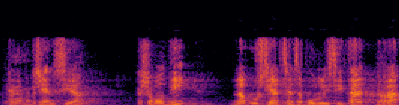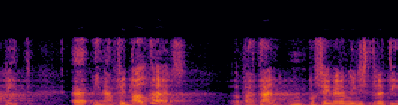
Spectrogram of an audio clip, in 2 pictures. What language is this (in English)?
Catalan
